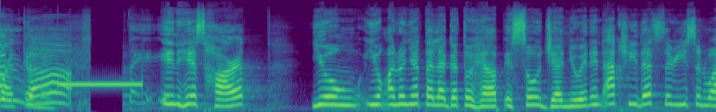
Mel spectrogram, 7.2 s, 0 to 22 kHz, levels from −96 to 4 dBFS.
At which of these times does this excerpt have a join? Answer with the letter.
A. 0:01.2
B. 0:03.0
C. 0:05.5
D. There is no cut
A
